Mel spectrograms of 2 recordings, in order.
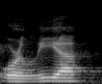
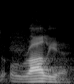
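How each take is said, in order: First: No vowel follows the R sound. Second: An 'a' vowel follows the R sound. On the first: The speaker calls it wrong. "Some people say" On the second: The speaker calls it right. "The right way to say it is"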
